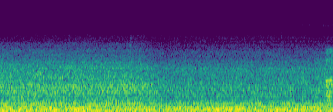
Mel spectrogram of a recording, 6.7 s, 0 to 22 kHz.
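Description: A steady, low diesel engine of a KiHa 75 railcar idles at a platform of Gifu Station on the Takayama Main Line, the 16:45 local train to Tajimi, a constant rumbling drone with faint mechanical hum and no other distinct events, heard alone without speech.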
